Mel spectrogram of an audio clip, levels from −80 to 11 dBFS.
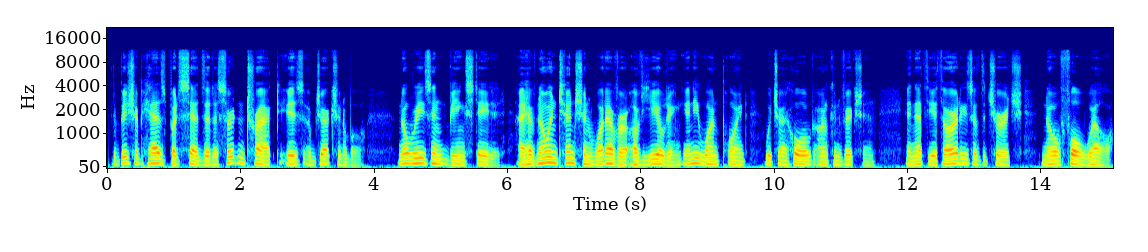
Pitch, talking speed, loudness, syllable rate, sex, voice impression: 120 Hz, 160 wpm, -18 LUFS, 4.5 syllables/s, male, masculine, adult-like, relaxed, weak, slightly dark, slightly muffled, halting, sincere, calm, friendly, wild, kind, modest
